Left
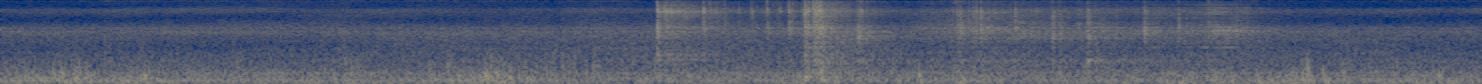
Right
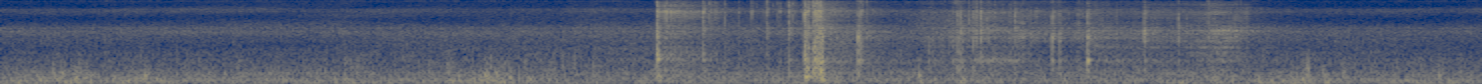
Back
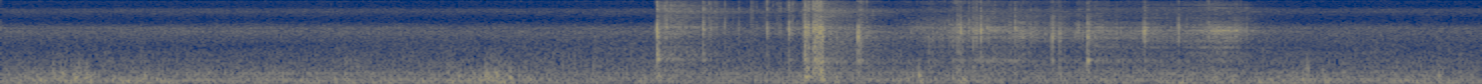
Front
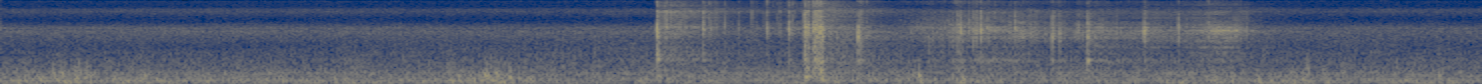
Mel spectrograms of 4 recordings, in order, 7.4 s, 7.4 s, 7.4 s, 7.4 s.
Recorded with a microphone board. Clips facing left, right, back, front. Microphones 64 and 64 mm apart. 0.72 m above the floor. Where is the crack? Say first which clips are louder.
Right 8 dB, even; 95° right, 0.6 m.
